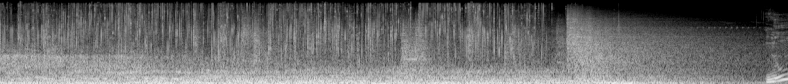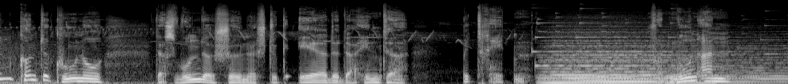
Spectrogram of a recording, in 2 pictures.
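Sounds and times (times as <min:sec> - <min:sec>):
crackling grit: 0:00.0 - 0:09.0
thunderous rumbling as a gorge closes: 0:00.0 - 0:09.5
speech: 0:08.1 - 0:13.8, 0:14.4 - 0:15.4.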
